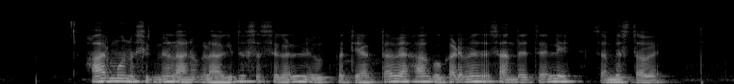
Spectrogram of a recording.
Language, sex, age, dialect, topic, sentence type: Kannada, male, 25-30, Mysore Kannada, agriculture, statement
